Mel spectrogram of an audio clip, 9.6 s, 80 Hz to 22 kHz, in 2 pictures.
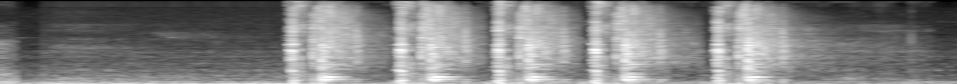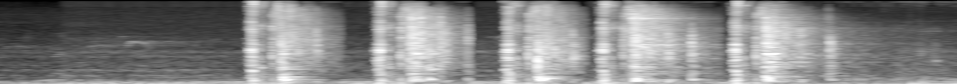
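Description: FX Impact M4 air rifle (Mk4 Sniper, 700mm) fired at a bullseye target in two quick bursts of about seven sharp cracks each, separated by a short pause, crisp and close.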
